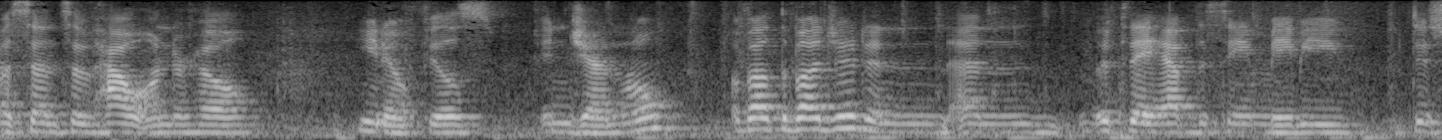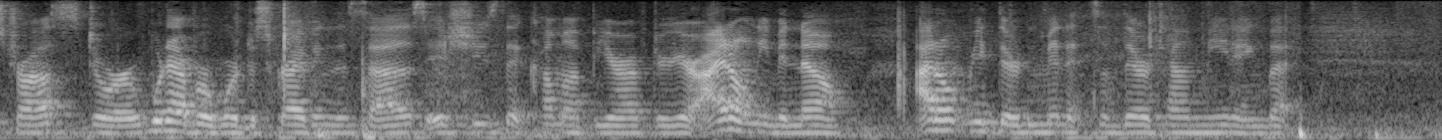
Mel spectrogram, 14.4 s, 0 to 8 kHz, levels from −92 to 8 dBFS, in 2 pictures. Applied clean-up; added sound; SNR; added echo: none; Clapping; 19 dB; none.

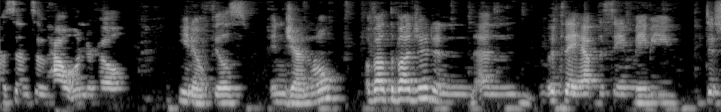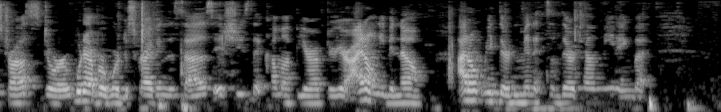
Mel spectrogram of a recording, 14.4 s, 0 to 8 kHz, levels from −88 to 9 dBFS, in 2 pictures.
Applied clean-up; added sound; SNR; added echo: classical method Wiener filter.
